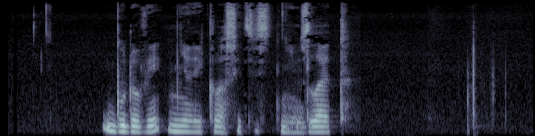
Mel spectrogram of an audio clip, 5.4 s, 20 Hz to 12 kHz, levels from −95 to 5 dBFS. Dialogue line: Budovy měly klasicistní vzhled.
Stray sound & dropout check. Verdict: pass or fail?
pass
